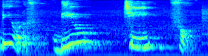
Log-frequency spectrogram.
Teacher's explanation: there are 3 syllables in a word beautiful, beautiful, and the stress falls on the first syllable, beau. And please note that in this video, I'll demonstrate the stress in a word by capitalizing all the letters that make up the syllable.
